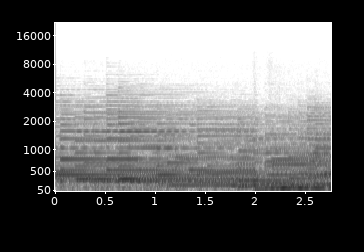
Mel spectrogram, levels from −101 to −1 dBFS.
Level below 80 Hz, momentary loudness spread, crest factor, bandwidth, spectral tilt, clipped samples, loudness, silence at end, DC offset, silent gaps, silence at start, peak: -54 dBFS; 5 LU; 12 dB; 4.4 kHz; -11 dB/octave; under 0.1%; -30 LUFS; 0 s; under 0.1%; none; 0 s; -16 dBFS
